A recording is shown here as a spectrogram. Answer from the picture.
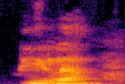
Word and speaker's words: Bila: What is your dog's name? Bila. Bila. She's Bila. Spell it. B-I-L-A. Bila.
